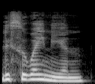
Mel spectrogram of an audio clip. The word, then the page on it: lithuanian: British English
